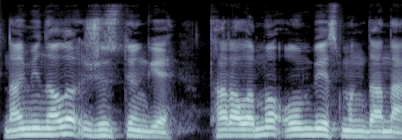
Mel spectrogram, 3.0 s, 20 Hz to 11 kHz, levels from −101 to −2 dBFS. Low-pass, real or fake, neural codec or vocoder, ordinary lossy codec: 9.9 kHz; real; none; none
